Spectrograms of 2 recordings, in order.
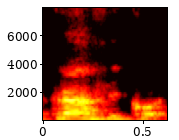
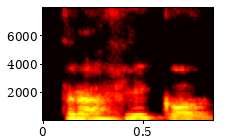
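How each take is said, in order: First: The stress is on the first syllable. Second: The stress is on the middle syllable. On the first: It is the noun. "el tráfico es sustantivo" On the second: It is the present-tense verb form. "del verbo traficar"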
